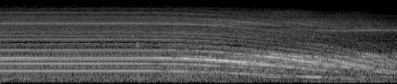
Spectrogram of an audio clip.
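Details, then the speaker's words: Bridgeport Romi EZ Path S 17x40 CNC flatbed lathe spindle at 3,000 RPM then dynamic braking: clean steady high whine with no grinding or rumble, smooth pitch drop as it brakes; bearings sound good, normal. "What's the RPM now? 3,000 RPM. 3,000 RPM. Hear the bearings sound good?"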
